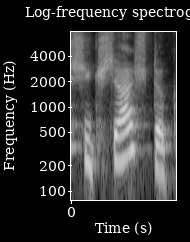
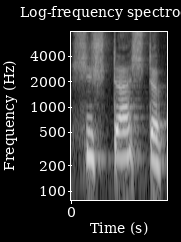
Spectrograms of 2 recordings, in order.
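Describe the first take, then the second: First: The second syllable has a 'ksh' sound. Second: The second syllable has a 'sht' sound. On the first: The speaker calls it right. "तर आपण नीट हा शब्द बोलायचा आहे" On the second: The speaker calls it wrong. "असं चुकीचं म्हणतात"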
